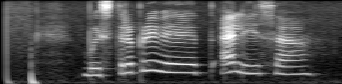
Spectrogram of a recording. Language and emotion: Russian, positive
